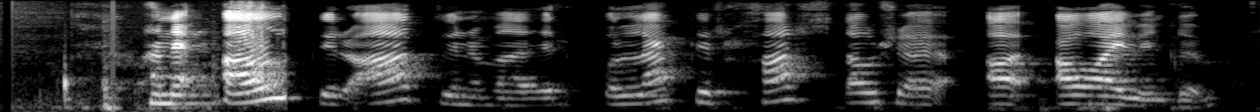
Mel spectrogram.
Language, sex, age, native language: Icelandic, male, 18-19, Icelandic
